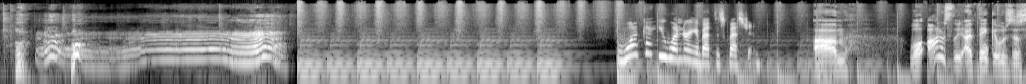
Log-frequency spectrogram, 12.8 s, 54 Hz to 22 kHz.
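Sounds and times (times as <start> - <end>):
dog howling: 0.4 - 3.6
rapid rhythmic pulsing tones: 3.7 - 12.8
speech: 7.8 - 9.6, 10.2 - 10.7, 11.4 - 12.8.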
